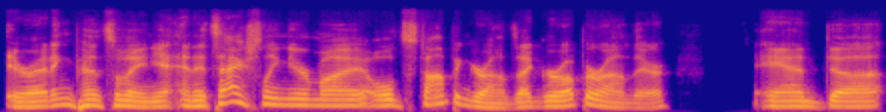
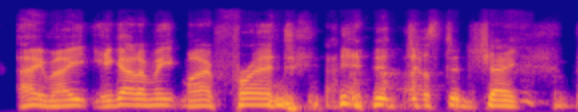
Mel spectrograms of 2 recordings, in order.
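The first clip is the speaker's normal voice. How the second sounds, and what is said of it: Imitates another person's voice. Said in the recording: “That is the worst impersonation of Dove ... I thought it was pretty good. I thought Dove joined the call real quick.”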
